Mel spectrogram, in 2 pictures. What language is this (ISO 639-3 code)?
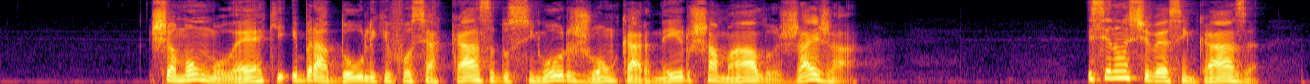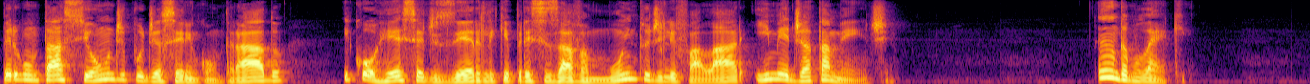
por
